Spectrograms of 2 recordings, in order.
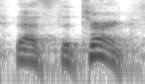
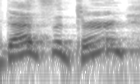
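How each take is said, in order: First: "That's the turn." falling, certain; just state it; statement. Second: "That's the turn?" rising high at the end; unsure; puzzled question. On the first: Shown as a demonstration. Showing how Marie said it, flat falling statement. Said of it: "She's saying a statement". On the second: Retold or imitated. Husband to Marie in the car, rising puzzled question. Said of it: "I thought she was asking a question".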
